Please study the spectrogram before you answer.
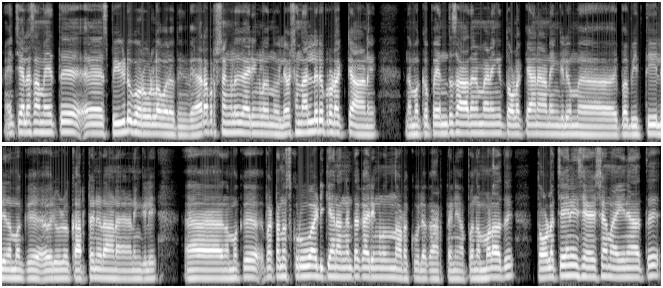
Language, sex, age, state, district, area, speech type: Malayalam, male, 45-60, Kerala, Kozhikode, urban, spontaneous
